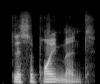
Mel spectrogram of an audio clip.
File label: "Disappointment", American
